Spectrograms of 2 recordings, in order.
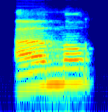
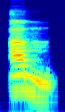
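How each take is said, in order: First: The word ends with a clear r sound. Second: The word ends without any r sound. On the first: The speaker calls it right. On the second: The speaker calls it wrong.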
